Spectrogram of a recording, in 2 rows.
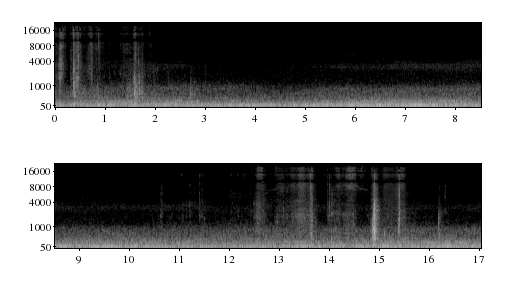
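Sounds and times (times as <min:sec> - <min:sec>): paper rustling: 0:00.0 - 0:02.0, 0:10.6 - 0:15.6
low steady rumble: 0:00.0 - 0:17.0.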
